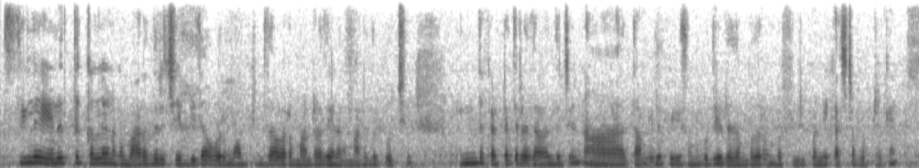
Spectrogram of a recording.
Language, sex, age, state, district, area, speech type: Tamil, female, 18-30, Tamil Nadu, Karur, rural, spontaneous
